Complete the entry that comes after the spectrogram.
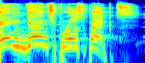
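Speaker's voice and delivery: slow, high, drawn-out stress on both words; emphatic teaching. Shown as a demonstration. Teacher pressing a key phrase on students, slow and emphatic. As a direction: stretch "Engage prospects" out so it sticks. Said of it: "teacher drills key phrase".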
